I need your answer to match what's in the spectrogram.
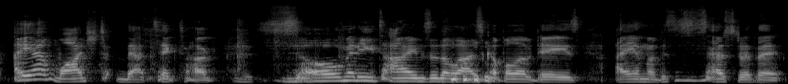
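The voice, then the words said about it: Hoarse, failing voice. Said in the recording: “My voice is going.”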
